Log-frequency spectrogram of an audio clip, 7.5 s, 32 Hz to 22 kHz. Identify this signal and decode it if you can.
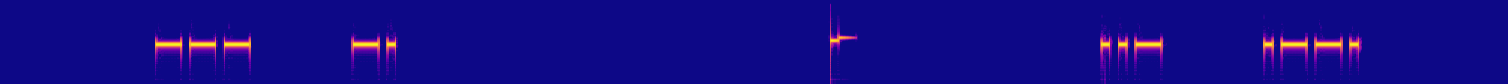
Morse code, heard as a keyed tone, about 28 wpm, spaced as for 13 wpm, 690 Hz. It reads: ON UP
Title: 4x Character Spacing - Top 100 Words - 28wpm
